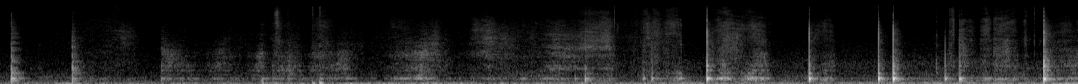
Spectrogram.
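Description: A fingernail traces and scratches the back cover of a dark hardcover paper book, making a soft, steady scratching rustle over a low hum. Nine sharp, brief clicks stand out, mostly in the second half.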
